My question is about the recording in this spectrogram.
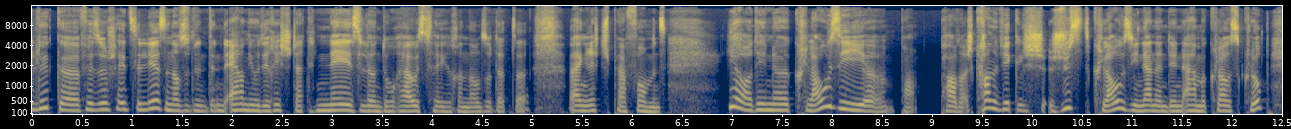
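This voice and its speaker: Eine Frau mit luxemburgischem Akzent moderiert ein Radiogespräch und stockt oft mit Füllwörtern. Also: female voice, mid-range voice, darkish tone, dry recording, clean studio sound. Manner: hesitant, many fillers. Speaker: host. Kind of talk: radio interview.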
